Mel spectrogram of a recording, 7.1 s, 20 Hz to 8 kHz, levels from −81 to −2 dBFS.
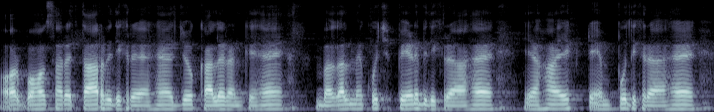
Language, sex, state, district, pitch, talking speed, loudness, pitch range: Hindi, male, Jharkhand, Garhwa, 115 Hz, 225 wpm, -20 LUFS, 110-115 Hz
